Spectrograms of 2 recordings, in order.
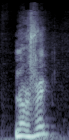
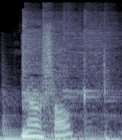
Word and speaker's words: Norfolk: Say it slowly. Norfolk. Mhm. Virginia. That's how it's said. I don't know. I I I know. I I I know that that's how it's said, but you got to be real careful when you just drop that L.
